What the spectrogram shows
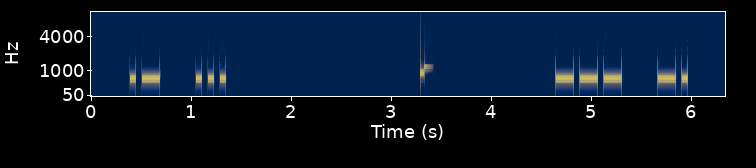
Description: Morse code, heard as a keyed tone, about 20 wpm, spaced as for 14 wpm, 700 Hz. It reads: AS ON
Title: 036 Lesson 7f - Letter s - Words 20wpm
